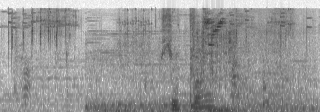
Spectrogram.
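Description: A magic spell shimmers and sparkles.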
